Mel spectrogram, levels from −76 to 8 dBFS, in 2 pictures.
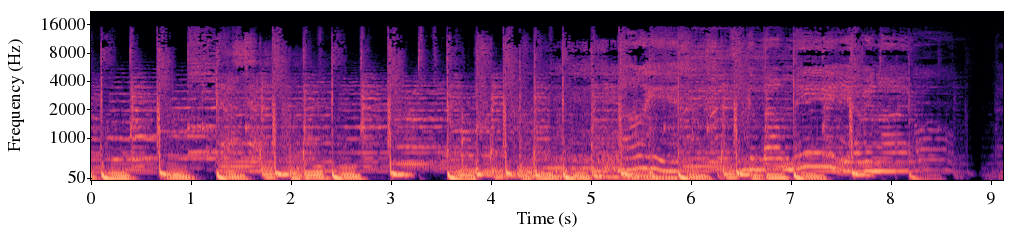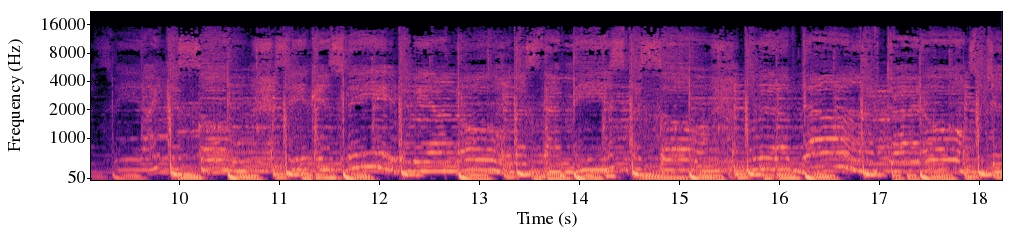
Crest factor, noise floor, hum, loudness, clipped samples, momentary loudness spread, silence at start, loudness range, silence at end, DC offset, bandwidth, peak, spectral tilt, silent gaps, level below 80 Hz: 10 dB; -38 dBFS; none; -12 LUFS; under 0.1%; 3 LU; 0 s; 3 LU; 0 s; under 0.1%; 15.5 kHz; 0 dBFS; -5 dB/octave; none; -16 dBFS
